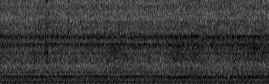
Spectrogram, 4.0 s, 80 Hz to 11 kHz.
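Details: Briggs & Stratton 208cc single on a Diamond 25-ton log splitter, after carburetor cleaning fixed a no-start: steady, even idle with no misses or surging; runs cleanly now.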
